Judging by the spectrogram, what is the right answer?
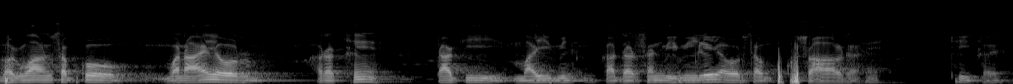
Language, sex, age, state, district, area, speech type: Hindi, male, 60+, Uttar Pradesh, Prayagraj, rural, spontaneous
